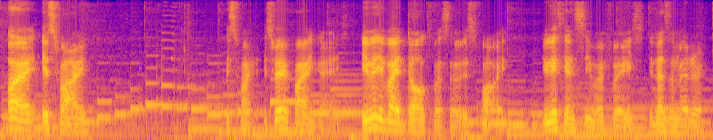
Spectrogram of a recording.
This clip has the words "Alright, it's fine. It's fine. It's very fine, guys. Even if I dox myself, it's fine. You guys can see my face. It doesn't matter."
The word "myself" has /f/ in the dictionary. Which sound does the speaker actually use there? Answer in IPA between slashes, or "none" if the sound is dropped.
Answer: none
